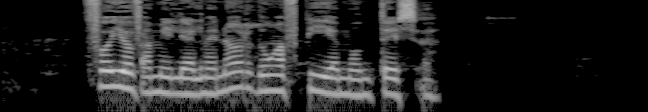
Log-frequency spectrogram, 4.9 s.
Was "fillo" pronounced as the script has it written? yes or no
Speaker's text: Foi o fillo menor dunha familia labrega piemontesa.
no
